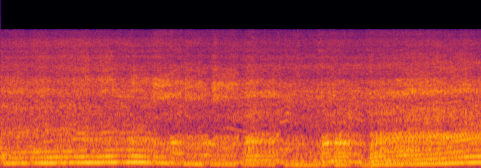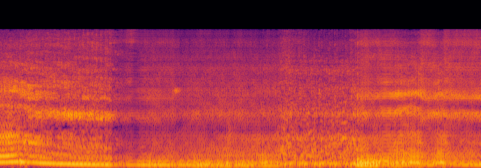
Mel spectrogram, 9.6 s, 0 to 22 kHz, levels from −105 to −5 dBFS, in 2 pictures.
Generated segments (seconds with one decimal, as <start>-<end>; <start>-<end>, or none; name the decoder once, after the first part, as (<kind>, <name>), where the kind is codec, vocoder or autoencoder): 6.0-7.6 (vocoder, WaveNeXt); 8.4-9.6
